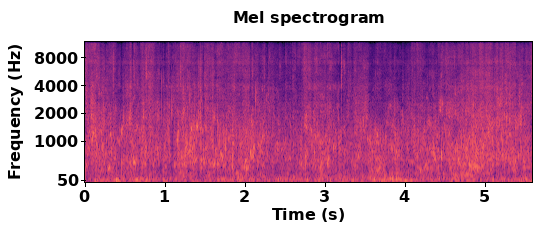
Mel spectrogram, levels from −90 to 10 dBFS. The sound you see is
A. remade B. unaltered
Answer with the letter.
A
